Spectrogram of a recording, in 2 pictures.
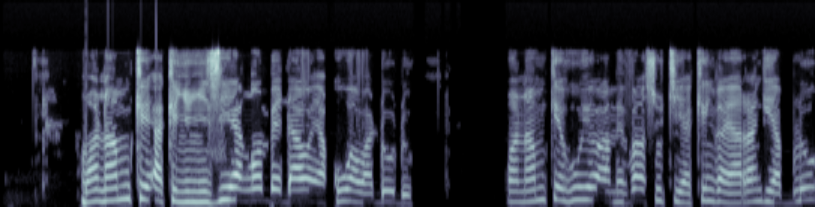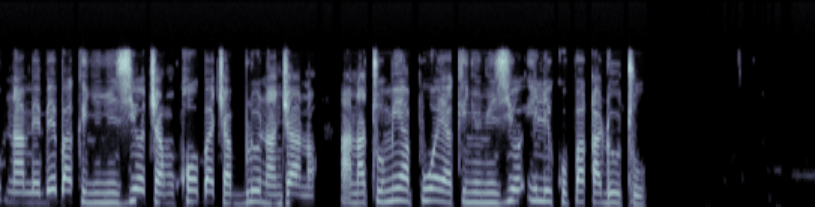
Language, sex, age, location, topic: Swahili, male, 18-24, Mombasa, agriculture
